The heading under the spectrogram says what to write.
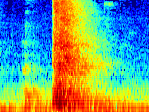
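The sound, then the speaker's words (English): A single staged sneeze bursts out suddenly, loud, a sharp breathy blast that fades quickly into quiet background tone. “And what we mean by that, I didn't really sneeze.”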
